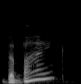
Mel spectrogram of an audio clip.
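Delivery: an overly friendly receptionist who is confused; Southern Miss Congeniality voice; sweet receptionist. Retold or imitated. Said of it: "Female, sweet, caring, and efficient, but overly friendly".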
